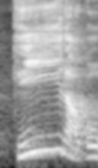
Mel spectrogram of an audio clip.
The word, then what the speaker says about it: the: 우리 더라는게 선생님이 아까더라고 발음했는데 얘가 때로는 D라고 발음을 할 때가 있어요. 언제 그러냐? 요거 보세요. 아에 이요우라는 요런 발음 있죠? 요런 영어 단어가 나올 때요 앞에 쓰는요 더를 우리는 발음을 D라고 발음을 하는 거야.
